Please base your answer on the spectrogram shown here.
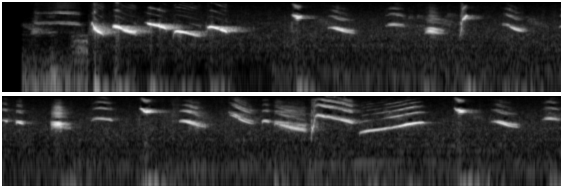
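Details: Green-winged saltator song played to get a bird singing: a loud opening run of slurred whistled notes near one second, then a long varied series of short clear whistles and rising slurs, roughly three per second, sharp and bright.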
